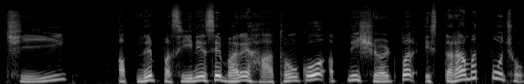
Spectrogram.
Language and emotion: Hindi, disgusted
